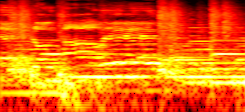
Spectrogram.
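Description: A song performed live: a voice singing over instrumental accompaniment with steady held low notes.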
